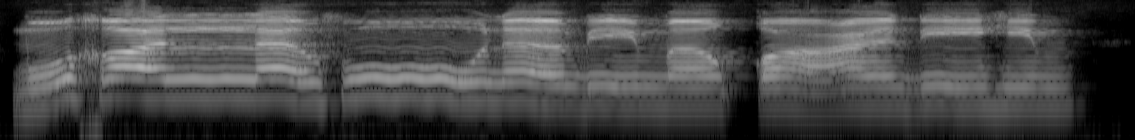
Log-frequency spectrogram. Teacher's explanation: Kha ni makhrajnya di hujung kerongkong.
